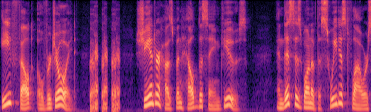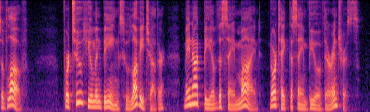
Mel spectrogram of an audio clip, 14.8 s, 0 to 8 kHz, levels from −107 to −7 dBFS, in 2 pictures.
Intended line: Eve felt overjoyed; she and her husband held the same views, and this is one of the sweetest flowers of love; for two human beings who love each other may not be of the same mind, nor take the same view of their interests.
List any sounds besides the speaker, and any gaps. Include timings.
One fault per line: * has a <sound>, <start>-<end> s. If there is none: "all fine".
* has a laugh, 1.8-2.4 s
